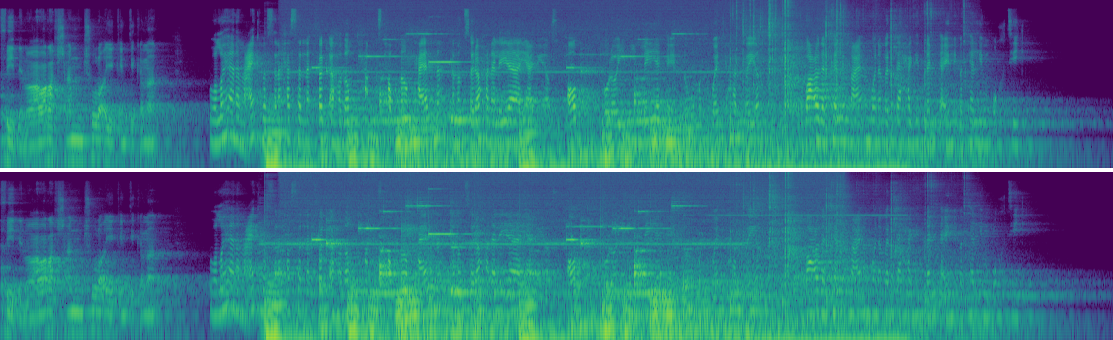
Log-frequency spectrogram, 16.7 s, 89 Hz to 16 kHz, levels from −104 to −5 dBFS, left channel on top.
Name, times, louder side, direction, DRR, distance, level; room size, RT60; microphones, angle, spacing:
voice 1, 0.0-2.4 12.5-12.7, left 3 dB, 25° left, 9 dB, 0.6 m, -39 dB
voice 2, 3.1-8.7 9.0-11.5 12.0-15.4, left 4 dB, 85° left, 7 dB, 1.2 m, -37 dB
sound 1, 3.9-13.6, right 2 dB, 35° right, 0.5 m, -32 dB
sound 2, 4.2-12.7, right 1 dB, 20° right, 3.4 m, -50 dB
Insect, 8.6-14.7, left 1 dB, 65° left, 2.9 m, -42 dB
12.5 x 11.0 x 8.2 m, 2.9 s
head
